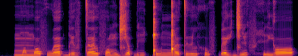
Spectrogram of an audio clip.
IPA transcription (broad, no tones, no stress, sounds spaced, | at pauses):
m ɔ̃ m ɔ f w ɐ ɡ͡b e v t ɐ l f ɔ m d͡ʑ ɐ ɓ i ǃ u ŋ͡ǃ ɐ t ɨ l h u f ɓ ɛ j d͡ʑ ĩ f h i j ɔ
